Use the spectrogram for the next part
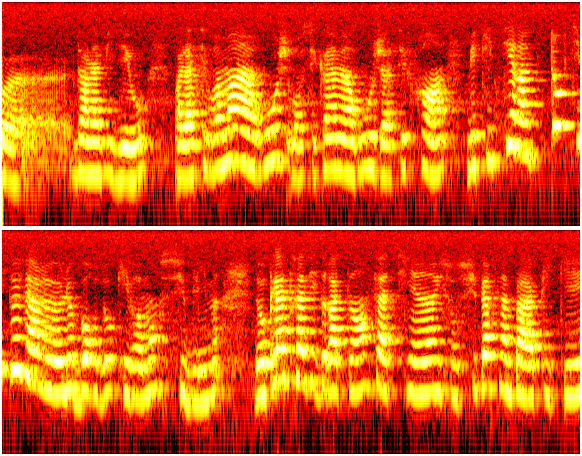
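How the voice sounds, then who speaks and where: Woman, beauty vlogger, casual haul chat, hesitant, fillers, faint party noise behind. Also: on the high side. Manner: chatty, hesitant, many fillers, addresses viewers as girls. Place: room at home, party noise from below. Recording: echoey room, dull lo-fi sound, faint party noise.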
